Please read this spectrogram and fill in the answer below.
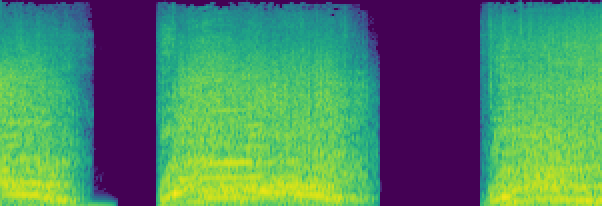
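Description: Sound-designed Carcharodontosaurus roars: deep calls about two seconds long over a low rumble, separated by dead silence. One roar fades out in the first second, a full one follows, and a third starts near the end.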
